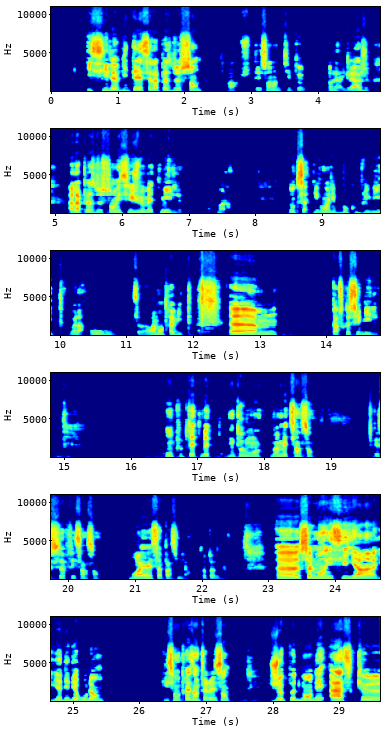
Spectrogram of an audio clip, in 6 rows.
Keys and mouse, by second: 1.4 click, 3.1 click, 5.0 click, 7.8 click, 9.1 click, 11.4 click, 17.0 click, 19.0 click, 21.3 click, 24.3 click.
